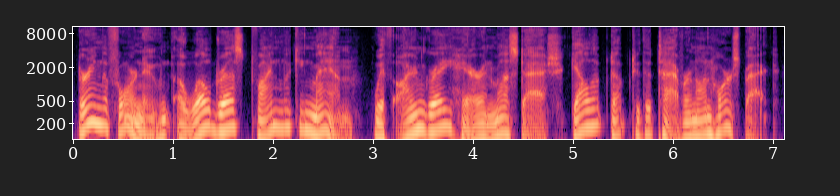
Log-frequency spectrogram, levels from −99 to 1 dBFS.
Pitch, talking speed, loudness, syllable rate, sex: 130 Hz, 185 wpm, -19 LUFS, 5.3 syllables/s, male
